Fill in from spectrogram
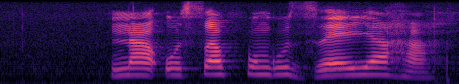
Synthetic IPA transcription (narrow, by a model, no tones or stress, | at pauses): naʔusaɸuŋɡud͡zɛjaɦa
